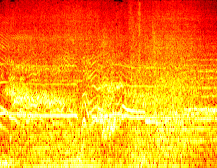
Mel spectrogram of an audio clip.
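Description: Cartoon car-chase sound effects: a car engine running and tyres squealing, mixed with background music and high-pitched screaming.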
